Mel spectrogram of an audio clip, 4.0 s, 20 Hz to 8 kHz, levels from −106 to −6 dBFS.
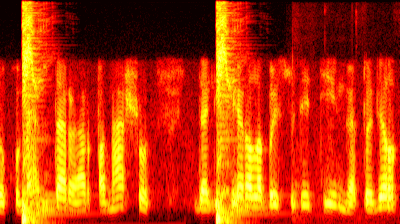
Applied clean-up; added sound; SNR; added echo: none; Thump, thud; 0 dB; none.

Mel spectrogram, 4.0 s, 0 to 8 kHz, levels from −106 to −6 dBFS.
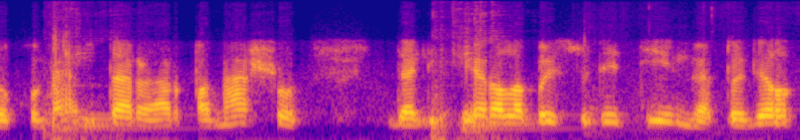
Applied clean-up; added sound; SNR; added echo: neural separator model SepFormer DNS4.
